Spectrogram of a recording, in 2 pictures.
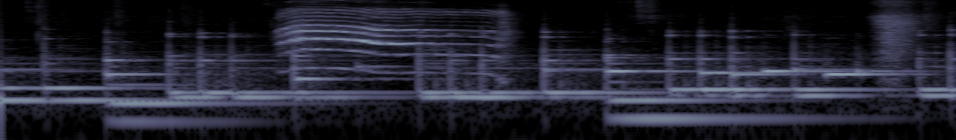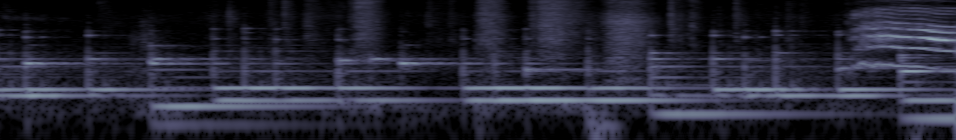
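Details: Lonely pet cat Kisuke, a prick-eared blue tabby Scottish Straight, lets out a long plaintive meow early on, soft short sounds in between, and a rising meow at the end, all under cheerful marimba background music.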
